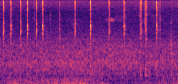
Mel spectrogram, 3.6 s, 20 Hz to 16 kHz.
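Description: Relay on an Opel Astra H 1.6 with a crank-no-start fault clicks in a quick series of sharp ticks when grounded, close and clear over a steady low hum, with no talking.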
